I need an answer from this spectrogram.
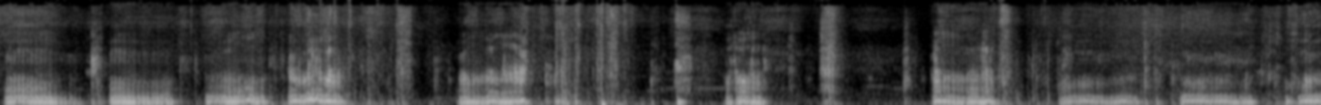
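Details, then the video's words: Cocker Spaniel puppy, a male, growling at his Baby Yoda toy indoors: a near-continuous string of deep, throaty growls in pulses of roughly half a second to a second, with brief quieter gaps. "Cocker spaniel gets upset with his baby Yoda"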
